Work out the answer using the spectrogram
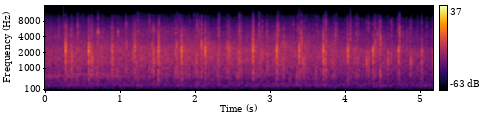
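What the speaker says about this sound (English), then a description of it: "that definitely deserves a round of applause" Audience applause at a College of Medicine convocation for new physicians, a steady spread of many hands clapping that holds evenly throughout without talk.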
